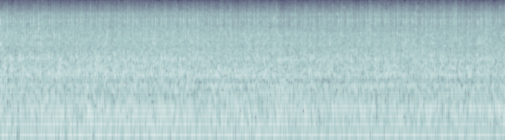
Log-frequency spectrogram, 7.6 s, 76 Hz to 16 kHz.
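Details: Ex-military 1959 International dozer, first start after months at a scrap yard with new batteries: starter sounded weak, but after a couple minutes smoke cleared and deep, even diesel idle with no misses or rattles; engine healthy.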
